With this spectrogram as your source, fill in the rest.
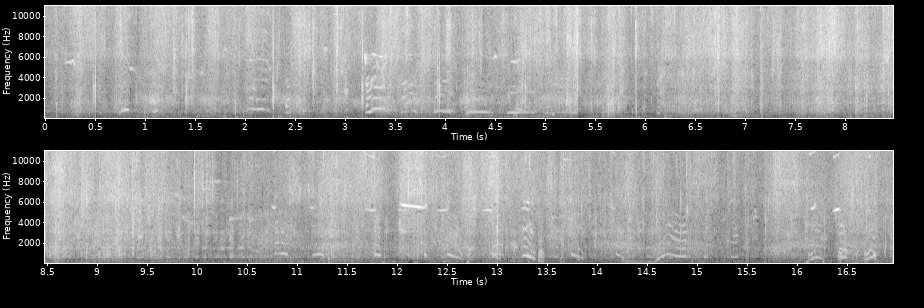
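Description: Puppies rustle through long grass.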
